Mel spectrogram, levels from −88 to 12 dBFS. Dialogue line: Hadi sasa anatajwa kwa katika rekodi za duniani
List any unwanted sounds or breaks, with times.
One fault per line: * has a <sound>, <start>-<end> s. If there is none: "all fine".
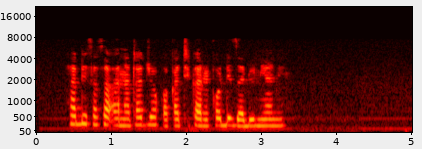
all fine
